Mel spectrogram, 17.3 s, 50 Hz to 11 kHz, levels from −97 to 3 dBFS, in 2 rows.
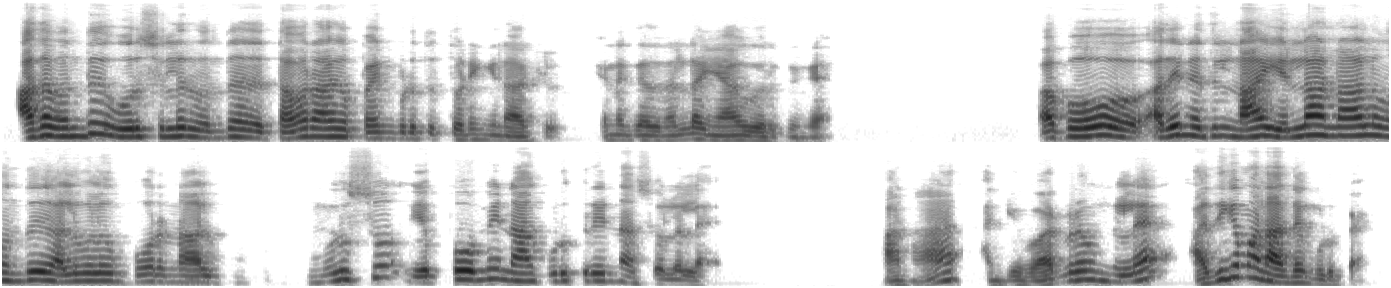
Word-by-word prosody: அதை 215 - +7
வந்து 195 +6 0 0.2
ஒரு 185 +1 +5
சிலர் 190 0 +1
வந்து, 155 +4 -8
அதை 160 -2 0
தவறாக 185 +4 +2 0.2
பயன்படுத்த 145 -2 -7
தொடங்கினார்கள். 110 -5 -7 0.3
எனக்கு 110 -1 -10
அது 105 - -4
நல்லா 120 +4 -5
ஞாபகம் 105 -1 -3
இருக்குங்க. 85 -1 -15 1.4
அப்போ 185 +4 +3 0.5
அதே 210 - +6
நேரத்தில 200 -1 -2
நான் 195 +2 +6
எல்லா 220 +5 +6 0.2
நாளும் 210 -1 +3
வந்து, 185 +2 0
அலுவலகம் 180 +1 -3
போற 165 +1 -6 0.2
நாள் - - -3 0.7
முழுசும் 210 +9 -7 0.2
எப்பவுமே 210 +8 +3
நான் 175 0 -1
குடுக்கிறேன்னு, 180 -1 -7
நான் 130 - -12
சொல்லல. 105 -2 -8 1.2
ஆனா, - - -10 0.3
அங்கு 90 +2 -13
வரவங்கள்ல 185 - -3 0.4
அதிகமா 255 +5 0
நான் 145 -2 +5
தான் 140 -5 -4
குடுப்பேன். 100 -2 -13
175 Hz, 130 wpm, -21 LUFS, 130-195 Hz, 1.4 s, அதை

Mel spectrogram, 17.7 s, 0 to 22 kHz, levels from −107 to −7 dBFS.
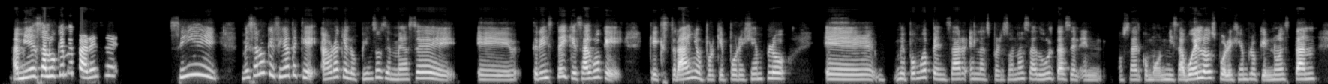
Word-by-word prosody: a - - +5
mí 320 +7 +6
es 380 +1 +1
algo 390 0 +9
¿que 455 - +3
me - - -4
parece? 350 0 +8 0.9
Sí, 350 +2 -2 0.7
me 300 +3 -3
es 330 - -6
algo 460 +3 +3
que 445 - 0
fíjate 410 +4 0
que 310 -3 +1
ahora 310 +7 +1
que 340 -2 -1
lo 255 -4 -5
pienso 260 +7 -6
se 285 -4 -5
me 240 -1 -5
hace, 260 -2 0 0.3
eh, 220 -1 -4 0.2
triste 315 +7 0
y 375 - +1
que 275 - +1
es 265 0 -6
algo 285 +6 +5
que - - +1 0.4
que - - -2
extraño, 255 +4 +2
porque, 225 0 -8
por 230 +1 -6
ejemplo, 255 +4 -2 0.5
eh, 235 -1 0 0.3
me 255 +1 -6
pongo 260 +6 -3
a 330 0 -2
pensar 250 0 -2
en 250 +1 -7
las 240 -3 -10
personas 235 +5 -10
adultas, 245 +1 -2
en 230 -3 -6
en, 105 -1 -11 0.2
o 215 - -17
sea, 225 +1 -4
en - - -9
como 220 0 -8
mis 230 -2 -7
abuelos, 295 +5 +4
por 250 - -1
ejemplo, 240 +2 -6
que - - -2
no 230 +1 -3
están 245 +2 +3
255 Hz, 185 wpm, -23 LUFS, 235-310 Hz, 0.9 s, algo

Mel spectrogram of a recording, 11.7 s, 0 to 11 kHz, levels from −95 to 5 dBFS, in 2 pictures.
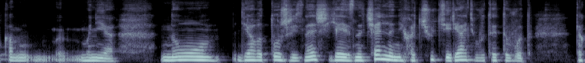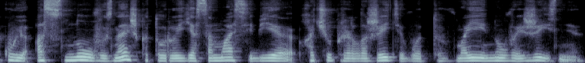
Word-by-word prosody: ко, - - -4
м, 75 0 -1 0.3
э, - - -8
мне. 145 -4 -1 0.4
Но, 170 0 +4 0.2
я 170 +1 +1
вот 165 0 -1
тоже, 165 -3 +1
и 145 - -1
знаешь, 185 +5 +2
я 165 -2 +4
изначально 160 +7 +4
не 165 -2 +4
хочу 155 +5 -4
терять, 175 +1 +1
вот 145 +1 -9
эту 155 -1 -3
вот, - - -6 0.4
такую 155 -1 -1
основу, 155 -1 +2
знаешь, 175 +8 +2
которую 135 -2 -2
я 140 0 0
сама 145 +3 0
себе 140 -2 -1
хочу 150 +1 -5
проложить, 135 +3 -2
вот, 125 0 -9
э, - - -10
в 125 - -25
моей 140 +1 +2
новой 140 -2 -1
жизни. 140 -4 -4
150 Hz, 170 wpm, -23 LUFS, 140-160 Hz, 0.4 s, Но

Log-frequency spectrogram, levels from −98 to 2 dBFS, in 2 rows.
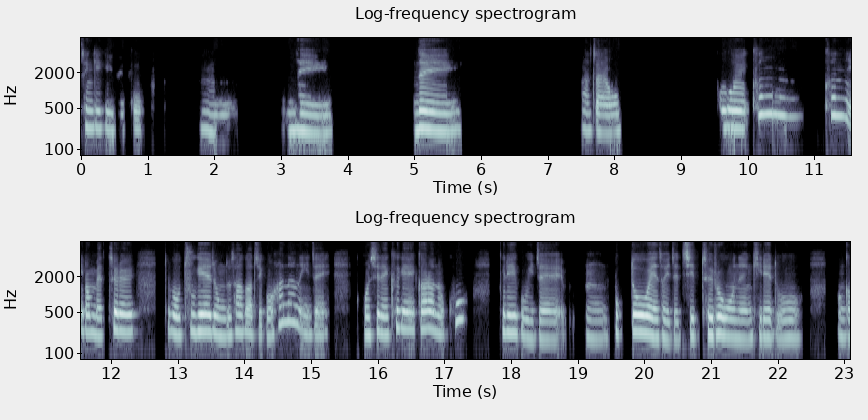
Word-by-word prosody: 생기게 225 -2 -4
되고 195 - -9 0.9
음. 210 -3 -6 1.2
네. 190 -2 -2 1.3
네. 210 -1 +3 1.8
맞아요. 195 -2 -3 1.5
그거에 225 -1 +4
큰 385 -2 -2 0.4
큰 370 -2 -1
이런 220 -2 0
매트를 225 +3 +3 0.4
이제 - - -10
뭐 215 -3 +3
2 225 +2 -4
개 230 0 +7
정도 200 -2 0
사 225 +1 -1
가지고 105 -2 -2
1 335 +2 -2
는 275 -5 -3
인제 215 +2 -5 0.5
거실에 210 +1 +1
크게 255 +1 +1
깔아 255 +1 +3
놓고 350 - -3 0.5
그리고 220 -4 +1
이제 175 -1 -3 0.4
음 180 0 -9
복도에서 220 -4 +5
이제 170 0 -7
집 195 0 -1
들어오는 190 -4 +2
길에도 185 -1 -5 0.5
뭔가 185 0 -5
210 Hz, 170 characters per minute, -22 LUFS, 190-230 Hz, 1.8 s, 개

